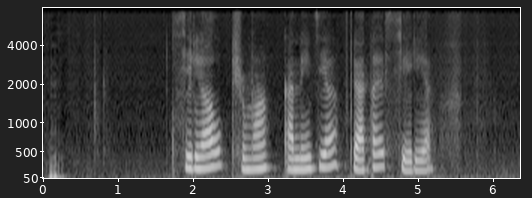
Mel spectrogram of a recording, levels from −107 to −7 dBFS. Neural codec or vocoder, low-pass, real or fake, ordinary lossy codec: codec, 16 kHz, 1 kbps, FunCodec, trained on LibriTTS, 50 frames a second; 7.2 kHz; fake; none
